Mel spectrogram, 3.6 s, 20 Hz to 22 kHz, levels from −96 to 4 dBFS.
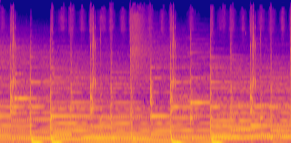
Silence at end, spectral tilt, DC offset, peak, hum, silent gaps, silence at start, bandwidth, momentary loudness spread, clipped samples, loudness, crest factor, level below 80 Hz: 0 s; -7 dB/octave; under 0.1%; 0 dBFS; none; none; 0 s; 16 kHz; 3 LU; under 0.1%; -15 LUFS; 14 dB; -20 dBFS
